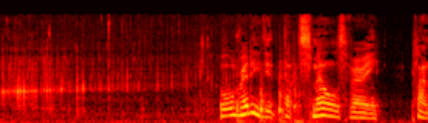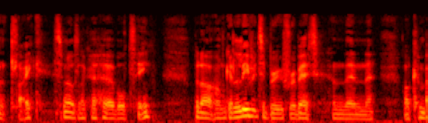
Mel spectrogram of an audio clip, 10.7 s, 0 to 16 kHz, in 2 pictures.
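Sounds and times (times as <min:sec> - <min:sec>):
freshly boiled water pouring into a cup: 0:00.0 - 0:03.6
speech: 0:02.8 - 0:10.7.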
